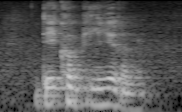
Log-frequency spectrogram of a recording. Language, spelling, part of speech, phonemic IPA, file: German, dekompilieren, verb, /dekɔmpiˈliːʁən/, De-dekompilieren.ogg
- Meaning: to decompile (to recreate the original source code)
